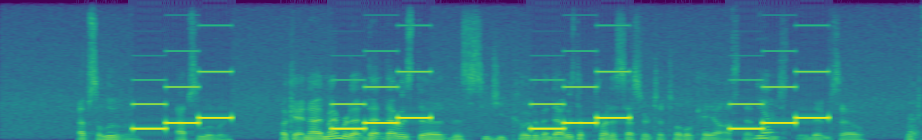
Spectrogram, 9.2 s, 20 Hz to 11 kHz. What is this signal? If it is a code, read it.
Telephone call progress tone (ITU plan), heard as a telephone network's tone, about 950, 1400, 1800 Hz, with speech in English. Special information tone.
